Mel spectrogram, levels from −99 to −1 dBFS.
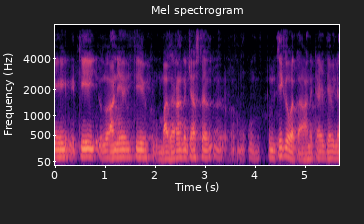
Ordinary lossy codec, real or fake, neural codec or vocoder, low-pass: none; fake; codec, 24 kHz, 3 kbps, HILCodec; 7.2 kHz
